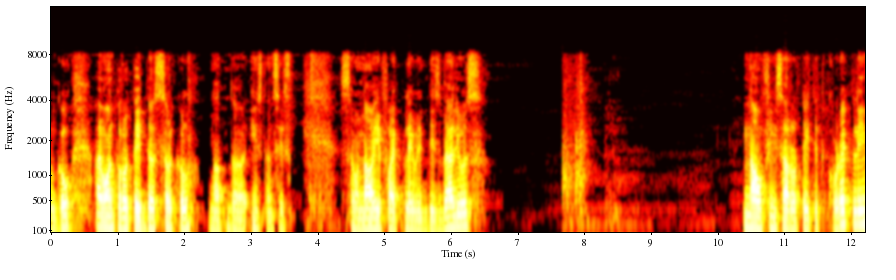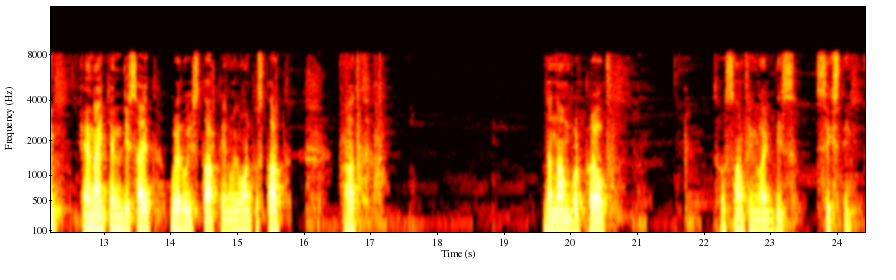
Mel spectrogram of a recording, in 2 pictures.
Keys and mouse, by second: 0.3 click, 1.5 alt+click, 4.0 click, 5.2-6.6 drag, 6.9-8.4 drag, 12.6-15.2 drag, 15.6-17.8 drag, 19.7-23.1 drag, 23.4-24.4 drag.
